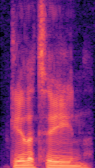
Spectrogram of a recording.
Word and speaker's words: guillotine: says val garry guillotine guillotine but with the correct french pronunciation which is very impressive gary guillotine and rose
